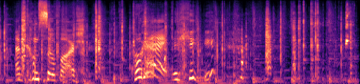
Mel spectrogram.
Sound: laughs

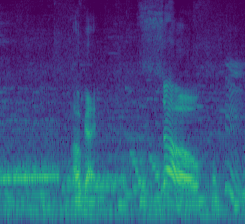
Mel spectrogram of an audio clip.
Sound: machine warbling

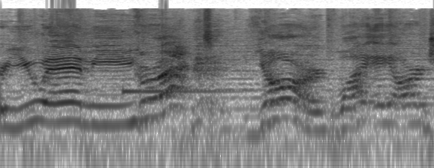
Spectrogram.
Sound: electronic bell chimes

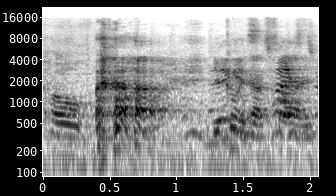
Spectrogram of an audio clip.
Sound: laughs

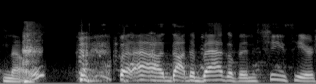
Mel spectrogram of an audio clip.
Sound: chuckling

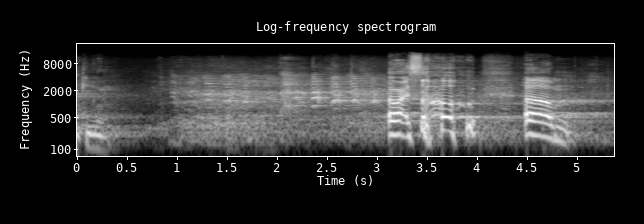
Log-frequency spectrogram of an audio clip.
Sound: laughter

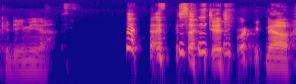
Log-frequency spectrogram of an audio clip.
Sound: chuckles

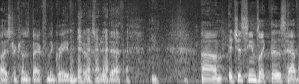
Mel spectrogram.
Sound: laughter

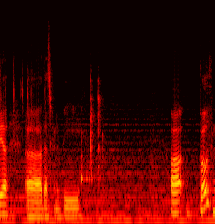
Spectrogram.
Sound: rolling dice

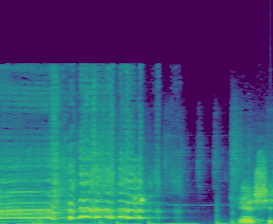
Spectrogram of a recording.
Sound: laughs

